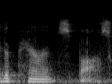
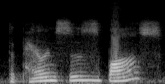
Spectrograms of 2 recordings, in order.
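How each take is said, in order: First: No extra syllable follows 'parents'. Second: An extra 's' syllable follows 'parents'. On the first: The speaker calls it right. "We say the parents' boss. We don't hear the extra zus" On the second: The speaker calls it wrong. "where we hear the extra S"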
